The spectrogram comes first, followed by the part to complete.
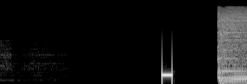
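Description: After a second and a half of near silence, a single short electronic beep sounds: one steady mid-pitched tone from the workout's interval countdown timer, marking the end of the rest break.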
